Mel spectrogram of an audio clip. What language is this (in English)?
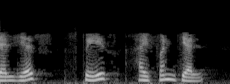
Tamil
